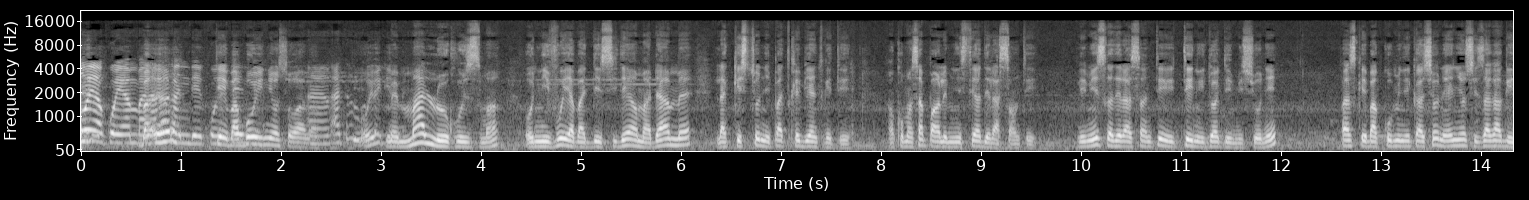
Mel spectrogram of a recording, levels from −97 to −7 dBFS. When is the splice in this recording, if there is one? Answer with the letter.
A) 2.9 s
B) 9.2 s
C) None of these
A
